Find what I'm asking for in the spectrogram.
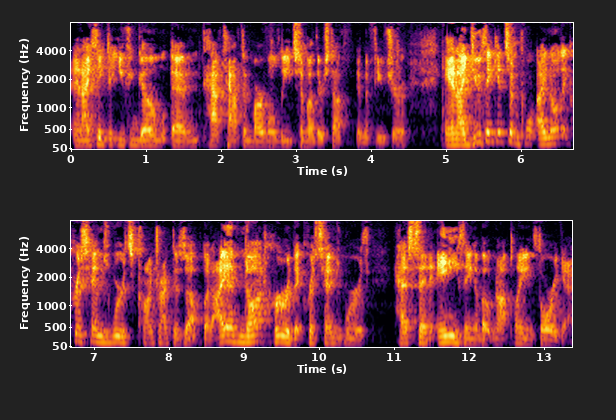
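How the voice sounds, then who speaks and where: Male podcast host, bright forward tone, rambling, thinks out loud with many restarts. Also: medium pitch, moderate pace. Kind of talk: casual podcast chat.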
